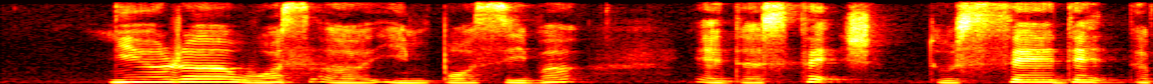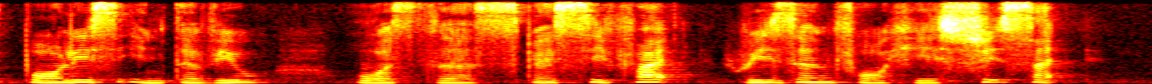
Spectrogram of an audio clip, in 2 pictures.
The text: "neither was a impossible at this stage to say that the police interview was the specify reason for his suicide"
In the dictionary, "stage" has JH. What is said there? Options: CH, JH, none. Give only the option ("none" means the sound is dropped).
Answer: CH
